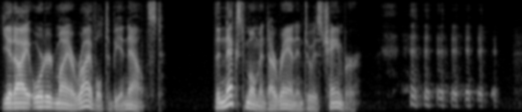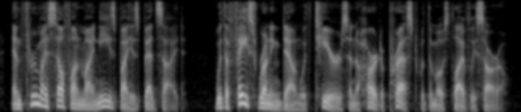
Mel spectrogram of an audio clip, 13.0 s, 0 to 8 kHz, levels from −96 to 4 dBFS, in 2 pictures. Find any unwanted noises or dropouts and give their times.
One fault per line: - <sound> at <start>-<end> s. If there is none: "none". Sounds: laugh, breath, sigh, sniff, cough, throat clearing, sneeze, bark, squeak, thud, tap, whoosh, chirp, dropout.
- laugh at 4.8-6.3 s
